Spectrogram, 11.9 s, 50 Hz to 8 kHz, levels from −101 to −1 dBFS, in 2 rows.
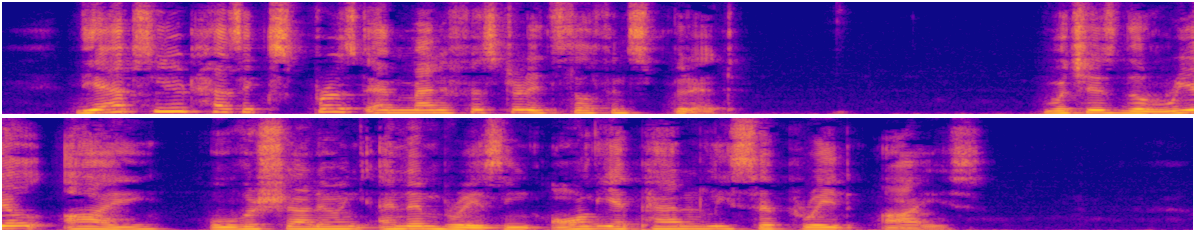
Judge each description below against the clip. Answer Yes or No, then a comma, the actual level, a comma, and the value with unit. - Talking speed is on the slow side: Yes, slow, 110 wpm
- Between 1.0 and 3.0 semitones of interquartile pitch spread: No, average, 3.5 semitones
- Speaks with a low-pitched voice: No, medium, 160 Hz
